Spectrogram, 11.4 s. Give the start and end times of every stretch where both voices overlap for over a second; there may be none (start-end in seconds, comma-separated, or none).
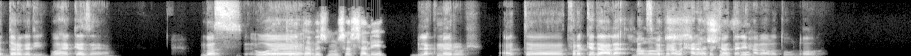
7.9-9.3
